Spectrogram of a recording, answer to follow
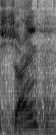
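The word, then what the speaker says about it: sign: पढ़ेंगे न इससे पढ़ेंगे साइन जी साइलेंट है इसे नहीं पढ़ेंगे साइन साइन मतलब क्या होता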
